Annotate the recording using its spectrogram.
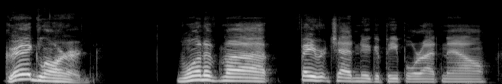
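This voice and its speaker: A man's voice: fairly high pitch, animated, measured pace, no room sound. A man hosting a sports podcast, upbeat and teasing, chatting with his guest. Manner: upbeat, teasing, laughs along. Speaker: podcast host. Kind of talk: casual chat.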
